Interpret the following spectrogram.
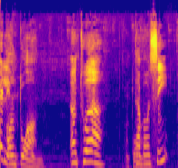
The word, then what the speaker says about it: Antoine: Antoine. Tá bom assim? Você só não pronuncia o E. Antoine.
